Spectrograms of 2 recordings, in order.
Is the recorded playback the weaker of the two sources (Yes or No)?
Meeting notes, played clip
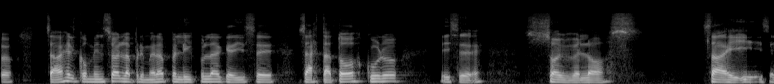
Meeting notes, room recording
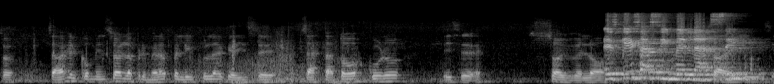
Yes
